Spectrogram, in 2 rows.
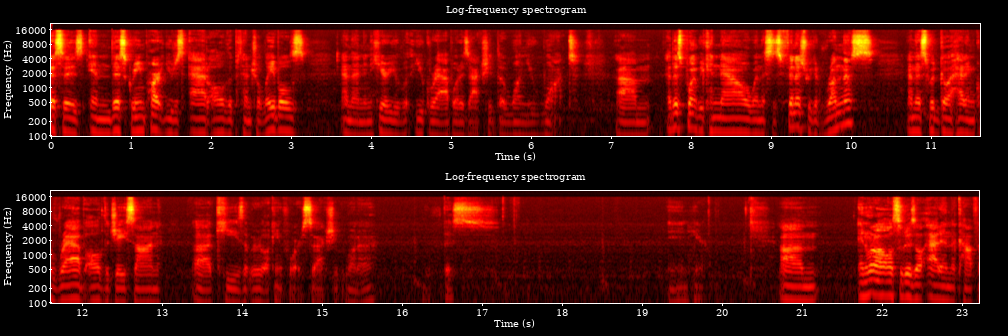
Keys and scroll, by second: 17.2 super+c, 19.8 super+v.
